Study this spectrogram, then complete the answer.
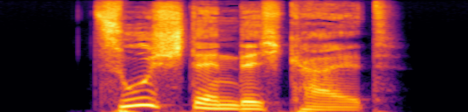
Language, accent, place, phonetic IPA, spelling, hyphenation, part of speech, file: German, Germany, Berlin, [ˈt͡suːʃtɛndɪçkaɪ̯t], Zuständigkeit, Zu‧stän‧dig‧keit, noun, De-Zuständigkeit.ogg
- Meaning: responsibility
